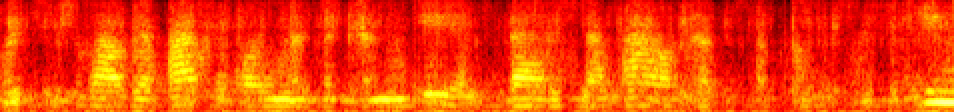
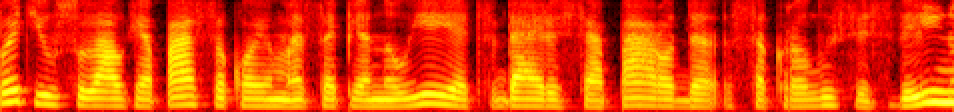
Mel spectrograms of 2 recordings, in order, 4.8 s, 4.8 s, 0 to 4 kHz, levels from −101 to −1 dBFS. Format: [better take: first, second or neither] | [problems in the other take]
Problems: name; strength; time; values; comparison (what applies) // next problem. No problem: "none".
second | noise reduction (neural separator model SepFormer DNS4)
